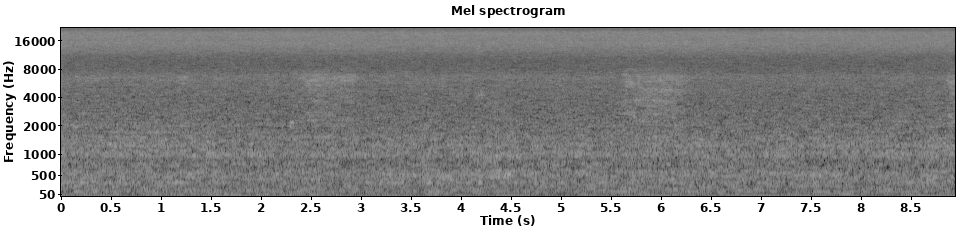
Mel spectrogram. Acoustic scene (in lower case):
park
